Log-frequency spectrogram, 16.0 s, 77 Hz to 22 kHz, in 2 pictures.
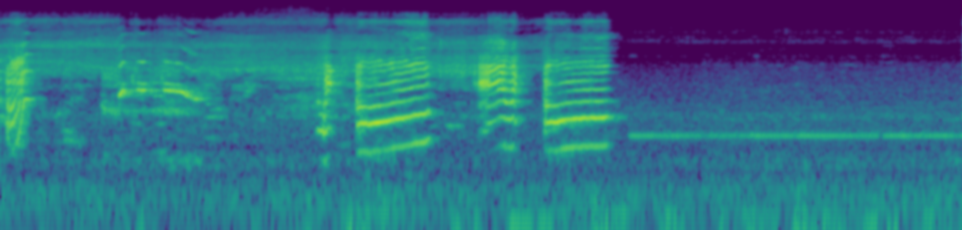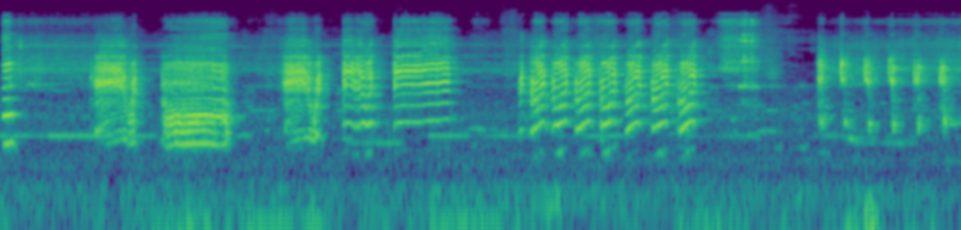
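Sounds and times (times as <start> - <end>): parrot chirping rapidly: 0.0 - 1.8, 2.6 - 5.2, 8.0 - 16.0
parrot squawking and whistling: 0.0 - 1.8, 2.6 - 5.2, 8.0 - 16.0.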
